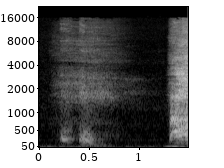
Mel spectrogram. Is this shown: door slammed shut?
no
